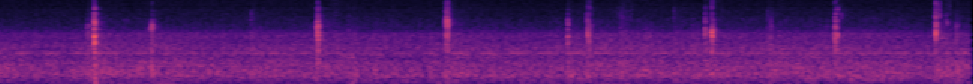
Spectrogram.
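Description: Eating sounds of a person eating rice and chicken by hand: short, sharp smacking clicks at irregular intervals, about once a second, over a steady background hiss.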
